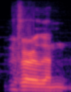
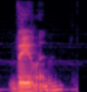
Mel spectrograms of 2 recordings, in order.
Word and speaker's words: Valen: It's Verlin or Verilyn. How's your name pronounced? Valen. Valen.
